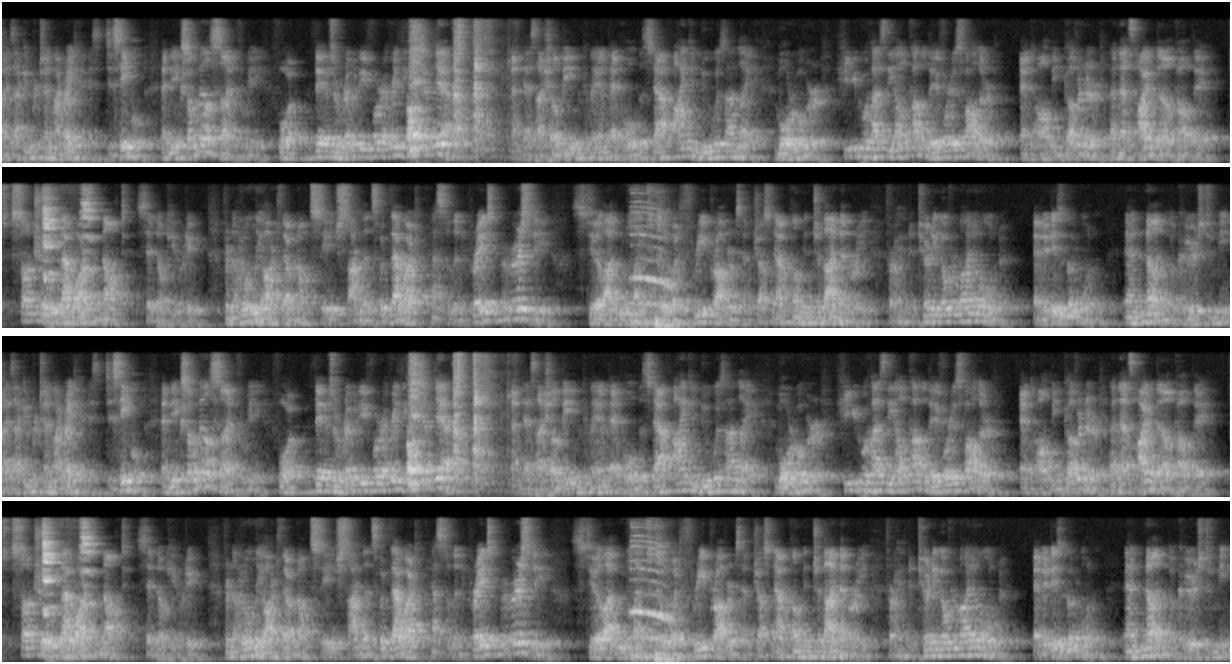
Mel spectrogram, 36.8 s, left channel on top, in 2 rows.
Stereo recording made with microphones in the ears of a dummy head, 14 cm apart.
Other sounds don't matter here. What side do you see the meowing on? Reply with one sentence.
You can hear the meowing on the right.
